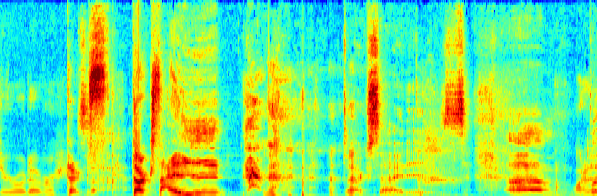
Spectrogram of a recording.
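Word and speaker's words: Darkseid: Dark Seed or whatever. Dark side. Dark Side is. Why do they spell it SEID?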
